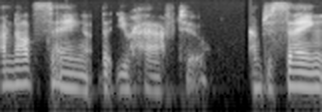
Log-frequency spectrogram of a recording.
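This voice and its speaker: A put-on character voice, raspy and low-to-middle in pitch, moves along at a fairly slow pace. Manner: angry, yelling.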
